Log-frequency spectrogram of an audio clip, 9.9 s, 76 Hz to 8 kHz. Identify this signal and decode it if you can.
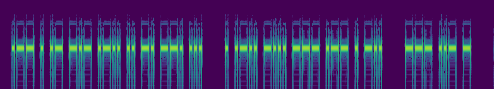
Morse code, heard as a keyed tone, about 25 wpm, 650 Hz. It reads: WEAKLINGS ELBOWED OUT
